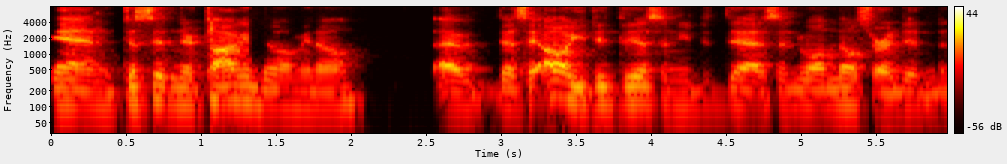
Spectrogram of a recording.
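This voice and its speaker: Speaking at a fairly quick pace, a man keeps a medium pitch and a monotone, flat delivery. His loudness swings a lot. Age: 60s. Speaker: caller in live stream chat. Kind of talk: casual chat.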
